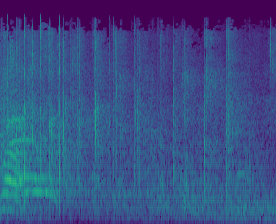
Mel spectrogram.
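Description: Scattered hand clapping from a small group of spectators, irregular claps that thin out over the few seconds, as the wrestling bout ends. A shouted voice sounds over it in the first second.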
